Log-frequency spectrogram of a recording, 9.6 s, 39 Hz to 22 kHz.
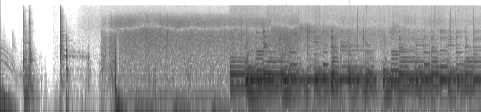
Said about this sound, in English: One of the things that became really fascinating to me about listening to old recordings is actually how hard it is initially to really listen through the crackle and through the bad sound of a worn old 78 record.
